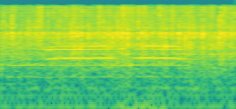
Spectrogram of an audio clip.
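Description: Car cabin noise from driving on a wet road in rain. A steady pitched note is held over it from about half a second in until near the end.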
